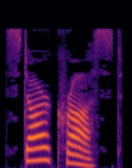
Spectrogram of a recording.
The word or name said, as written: star-crossed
